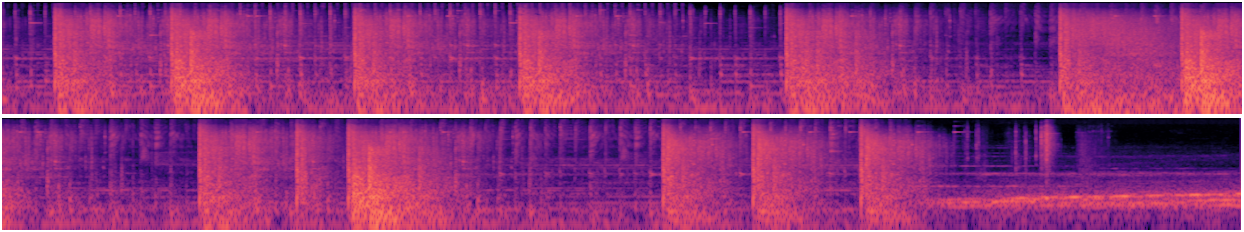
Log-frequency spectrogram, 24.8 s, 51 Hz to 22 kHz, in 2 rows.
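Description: Gunfire at a shooting range in Resident Evil 4, a steady series of sharp, loud shots spaced a second or two apart with mechanical reload clicks between, ending in a short electronic tone.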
